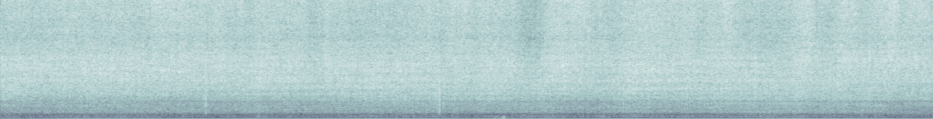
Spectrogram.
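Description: Burger patties sizzling steadily in a skillet over a propane camp stove.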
